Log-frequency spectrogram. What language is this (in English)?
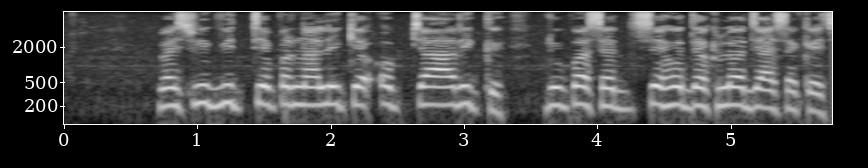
Maithili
